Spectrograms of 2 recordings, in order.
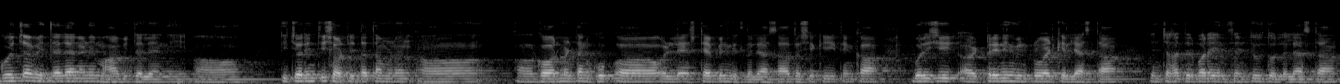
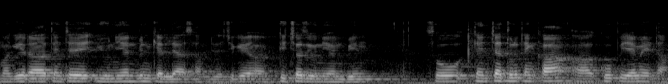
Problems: background sounds at intervals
